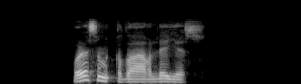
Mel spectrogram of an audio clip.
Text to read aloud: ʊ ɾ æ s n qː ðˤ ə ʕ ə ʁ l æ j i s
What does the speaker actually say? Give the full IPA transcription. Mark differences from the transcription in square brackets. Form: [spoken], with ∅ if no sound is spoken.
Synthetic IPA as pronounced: ʊ ɾ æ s n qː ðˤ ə ʕ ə ʁ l æ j [æ] s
